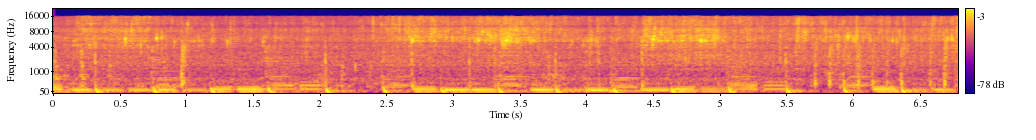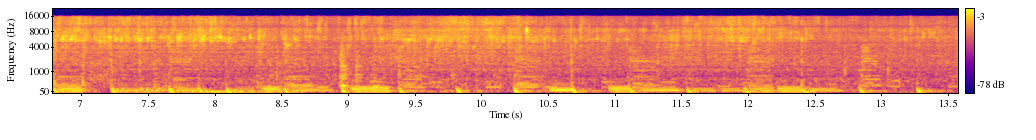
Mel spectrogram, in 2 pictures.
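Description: Flour-dredged eggplant slices sizzling steadily in shallow oil in a nonstick frying pan, with a few light clicks of a fork against the pan as the slices are moved and turned.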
